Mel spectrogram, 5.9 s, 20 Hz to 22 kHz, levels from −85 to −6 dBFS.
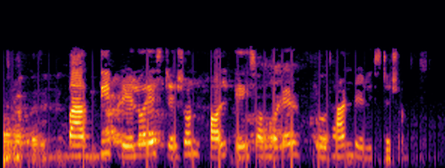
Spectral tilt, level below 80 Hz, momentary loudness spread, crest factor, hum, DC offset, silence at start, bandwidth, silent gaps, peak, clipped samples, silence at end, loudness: -2.5 dB/octave; -56 dBFS; 18 LU; 18 dB; none; under 0.1%; 0.05 s; 8 kHz; none; 0 dBFS; under 0.1%; 0.65 s; -17 LUFS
